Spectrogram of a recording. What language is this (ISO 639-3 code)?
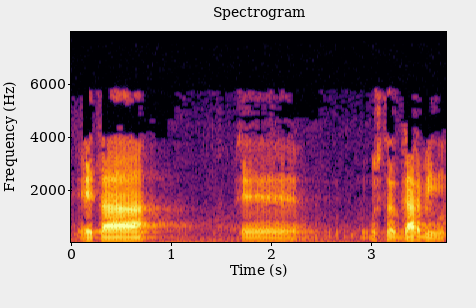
eus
